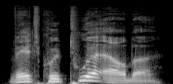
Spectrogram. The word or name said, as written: Weltkulturerbe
